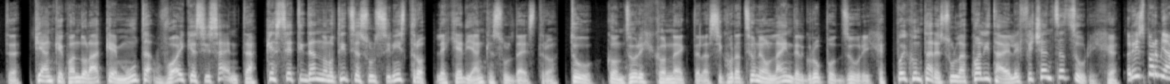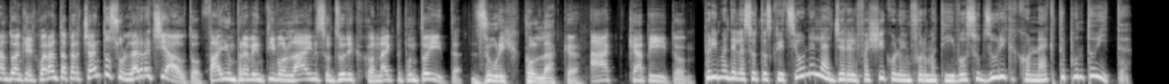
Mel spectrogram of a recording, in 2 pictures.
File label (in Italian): Spot esigente; ZURICH CONNECT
